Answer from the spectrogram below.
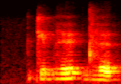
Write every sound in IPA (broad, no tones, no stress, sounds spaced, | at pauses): kʲ ʌ bʱ ɘ | dʱ ə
